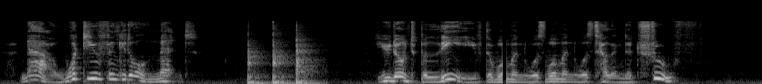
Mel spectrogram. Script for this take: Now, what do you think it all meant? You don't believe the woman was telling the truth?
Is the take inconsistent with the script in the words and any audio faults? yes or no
yes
